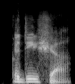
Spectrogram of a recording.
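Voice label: "godetia", American English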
